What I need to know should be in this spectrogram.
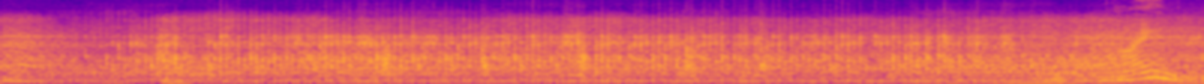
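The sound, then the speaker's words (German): Car engine as the car drives on slowly along a street: a steady, continuous mid-to-low engine hum mixed with road noise, holding an even level throughout. “Ich fahre mal ein Stück weiter.”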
